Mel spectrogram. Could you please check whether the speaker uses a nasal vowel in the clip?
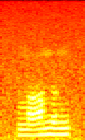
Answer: no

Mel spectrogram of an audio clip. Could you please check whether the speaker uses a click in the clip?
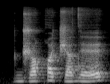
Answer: no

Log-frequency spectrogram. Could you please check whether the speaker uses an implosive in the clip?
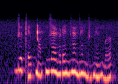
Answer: no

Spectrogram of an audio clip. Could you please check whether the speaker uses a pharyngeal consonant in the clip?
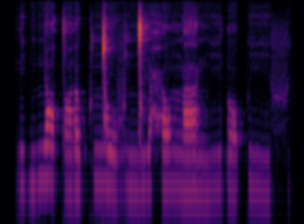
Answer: yes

